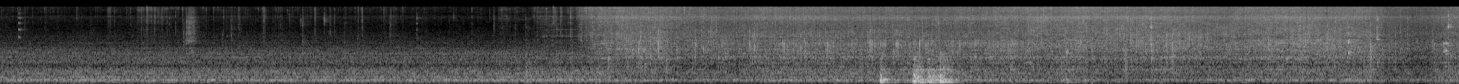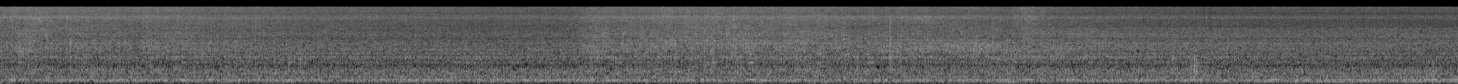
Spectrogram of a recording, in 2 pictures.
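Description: Ginger and shallots sizzling quietly in hot oil in a pot. About six seconds in the sizzling suddenly gets much louder and stays steady as more goes into the hot pot, with stirring and a brief knock about nine seconds in.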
